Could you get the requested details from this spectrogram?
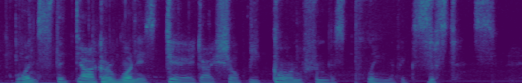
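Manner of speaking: soft, hissing voice. Narrating a fight, the speaker voices an enemy hissing back at a player: hissing. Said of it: "He hisses back to you".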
